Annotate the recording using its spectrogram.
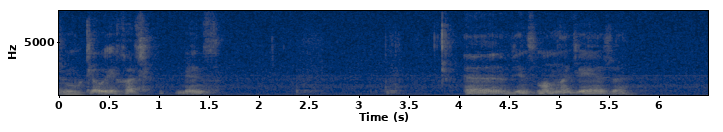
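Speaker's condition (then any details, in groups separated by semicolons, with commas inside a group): Cerebral palsy; uses wheelchair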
